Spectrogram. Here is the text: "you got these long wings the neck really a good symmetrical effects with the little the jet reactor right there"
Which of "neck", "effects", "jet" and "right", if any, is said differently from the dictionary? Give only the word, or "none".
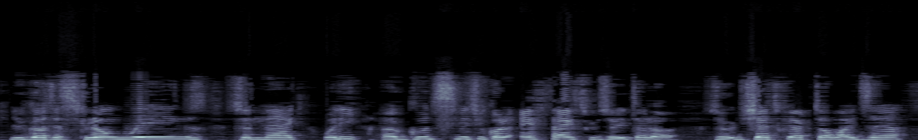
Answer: right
